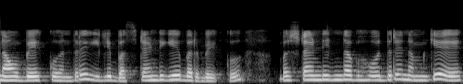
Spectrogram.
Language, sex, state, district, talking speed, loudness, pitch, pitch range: Kannada, female, Karnataka, Dakshina Kannada, 170 wpm, -15 LUFS, 190 Hz, 185-210 Hz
